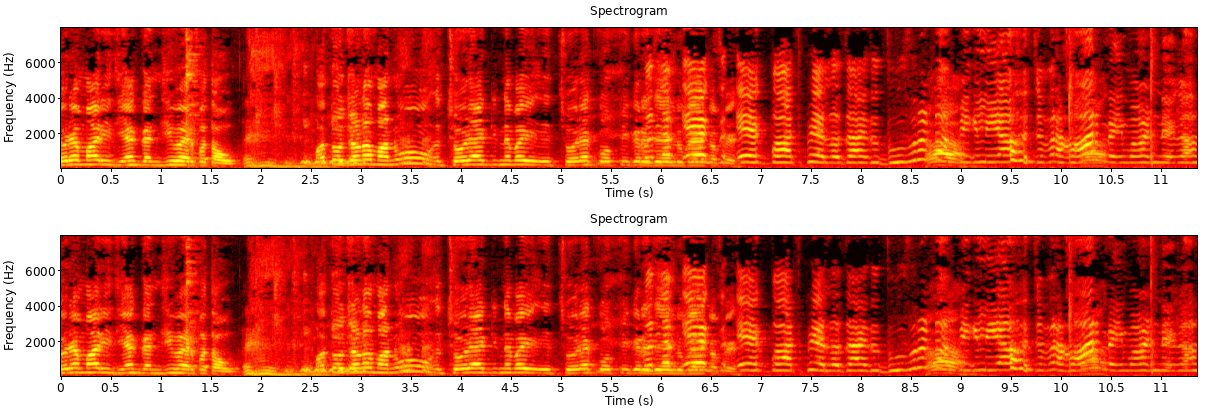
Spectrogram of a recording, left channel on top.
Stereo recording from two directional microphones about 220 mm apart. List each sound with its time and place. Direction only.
0.0 s a man's voice: 40° left (ahead or behind)
2.5 s a man's voice: 5° left (ahead or behind)
6.0 s a man's voice: 15° right (ahead or behind)
6.8 s a child's voice: 15° left (ahead or behind)
8.0 s a man's voice: 5° left (ahead or behind)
